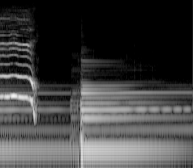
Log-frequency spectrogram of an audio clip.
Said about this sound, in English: First thing I want to do is tune it up, because I can hear that's off.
